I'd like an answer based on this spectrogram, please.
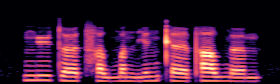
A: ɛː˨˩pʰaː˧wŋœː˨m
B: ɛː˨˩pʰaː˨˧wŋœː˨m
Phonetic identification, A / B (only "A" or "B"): A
